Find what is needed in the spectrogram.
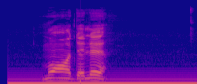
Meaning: equation (assertion)
- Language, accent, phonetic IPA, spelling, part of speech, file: Persian, Iran, [mo.ʔɒː.d̪e.le], معادله, noun, Fa-معادله.ogg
